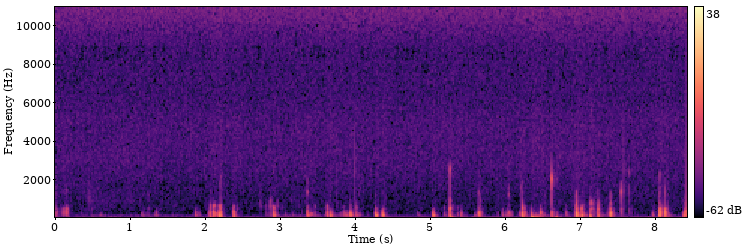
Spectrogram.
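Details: Person, recently hospitalized for an unstated reason, reports no pain and feeling fine: irregular low gurgles and rumbles with short bubbling bursts, loud stomach growling; normal bowel sounds (borborygmi).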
